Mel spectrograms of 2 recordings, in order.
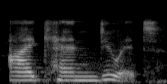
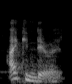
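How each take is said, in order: First: Can is said in full with a clear vowel. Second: Can is reduced, sounding like kin. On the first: "To pronounce it very clearly is" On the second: "So people usually say kin"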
